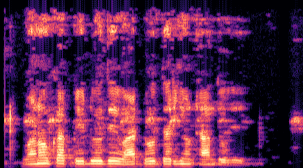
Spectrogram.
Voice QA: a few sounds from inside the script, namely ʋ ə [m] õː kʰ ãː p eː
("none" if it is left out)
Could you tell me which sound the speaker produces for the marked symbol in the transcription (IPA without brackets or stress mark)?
ɳ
